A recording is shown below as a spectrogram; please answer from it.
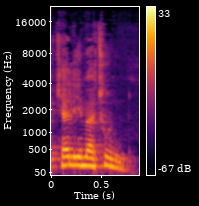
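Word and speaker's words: كلمة: Alors quelles sont les trois façons de prononcer le mot kalima en arabe? Amma lughatuha fa kalimatun, kalimatun, ala wazni nabiqatun, ala wazni nabiqatin.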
